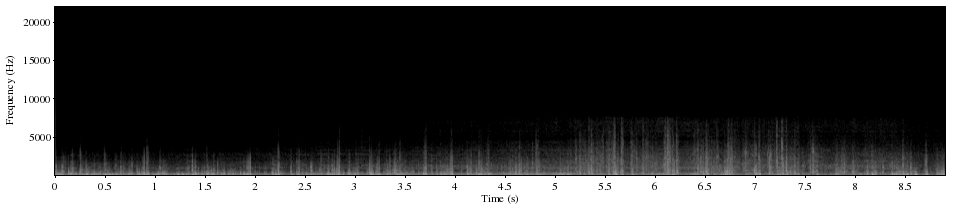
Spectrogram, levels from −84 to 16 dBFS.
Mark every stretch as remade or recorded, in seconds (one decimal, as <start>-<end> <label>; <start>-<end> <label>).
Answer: 0.0-2.6 remade; 2.6-6.8 recorded; 6.8-8.9 remade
